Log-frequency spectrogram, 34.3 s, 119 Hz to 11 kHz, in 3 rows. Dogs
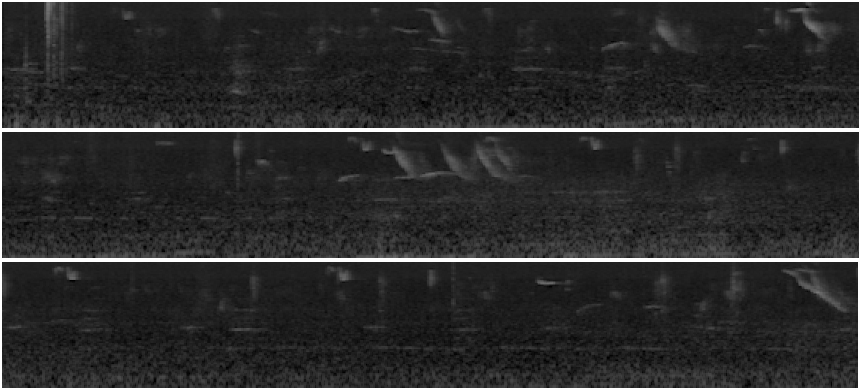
3.0s 4.2s

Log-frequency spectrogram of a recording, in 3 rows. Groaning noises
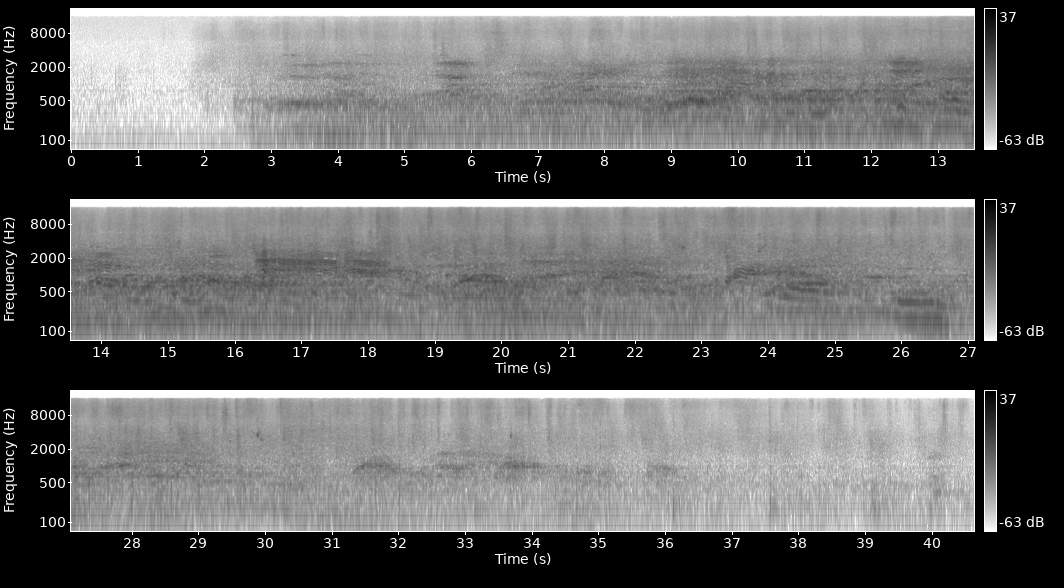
2.9s 29.7s

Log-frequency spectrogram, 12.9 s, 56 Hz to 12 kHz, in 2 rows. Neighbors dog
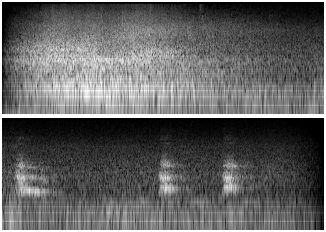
6.6s 7.6s, 9.6s 10.2s, 10.8s 11.5s

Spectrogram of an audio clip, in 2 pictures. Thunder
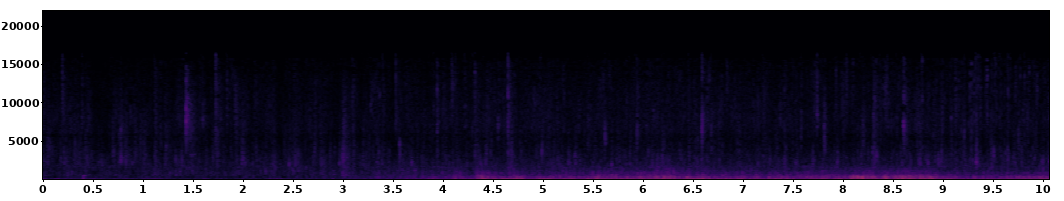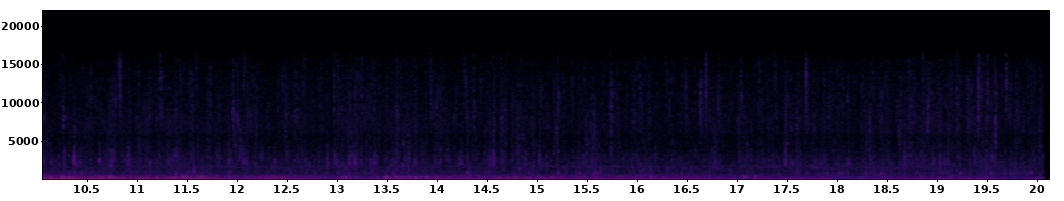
4.2s 17.8s

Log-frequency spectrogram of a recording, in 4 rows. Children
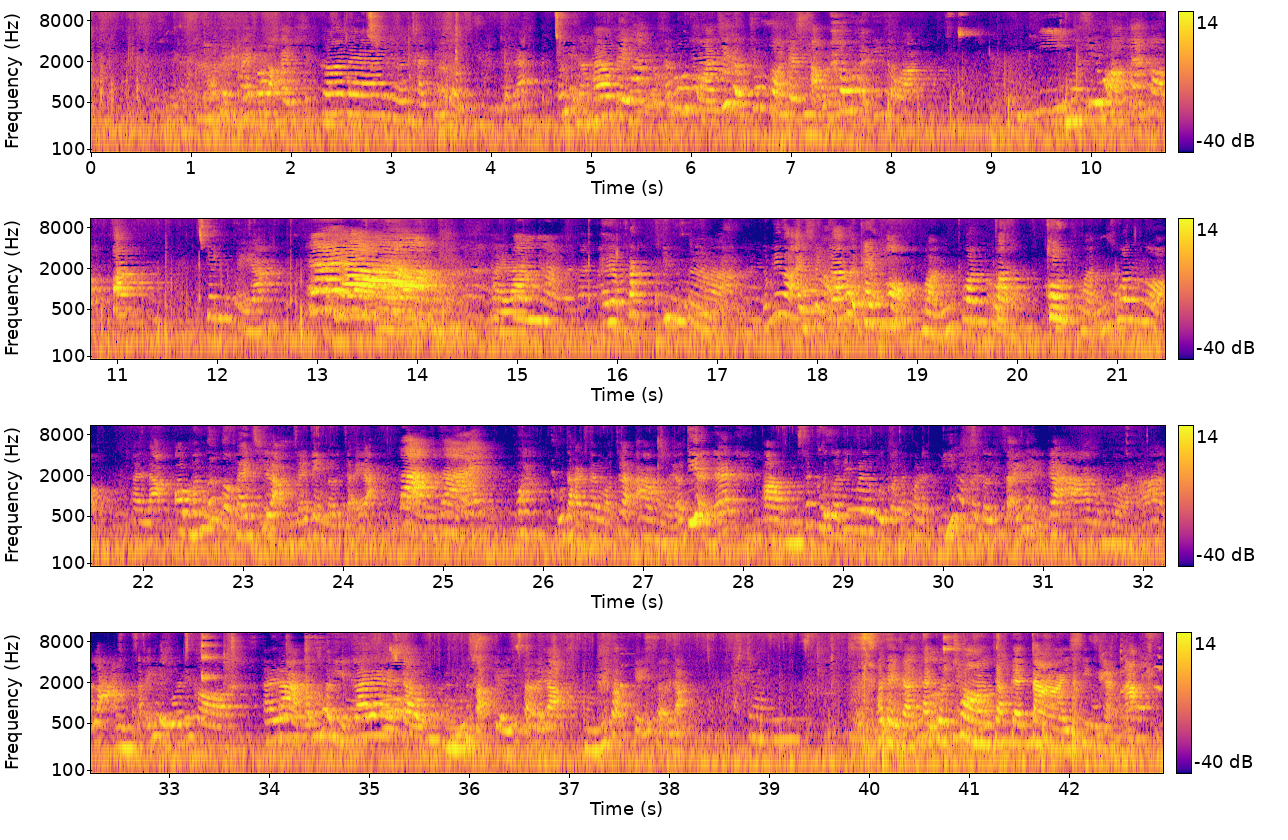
4.5s 7.8s, 9.1s 21.3s, 24.4s 26.1s, 38.0s 41.4s

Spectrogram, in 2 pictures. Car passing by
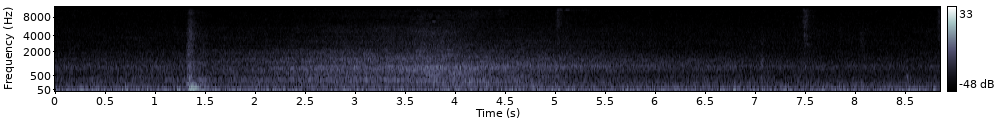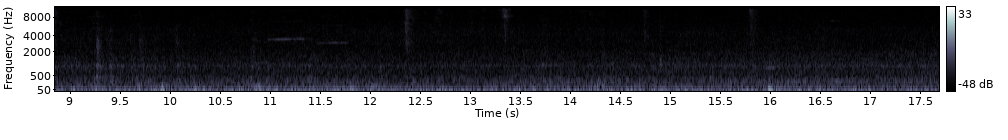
1.0s 6.8s

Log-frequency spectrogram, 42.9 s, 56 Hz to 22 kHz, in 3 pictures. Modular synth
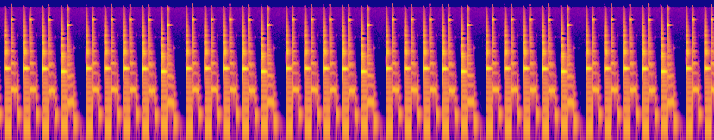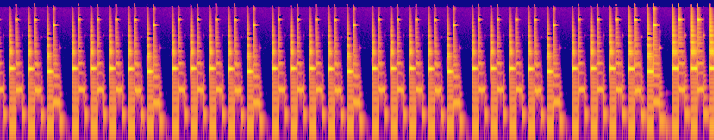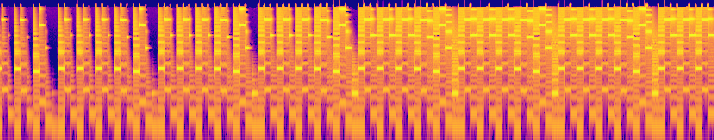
27.8s 42.8s

